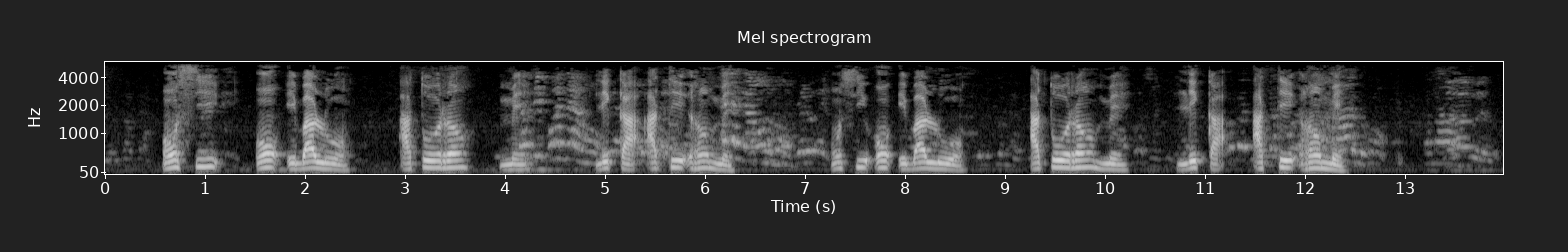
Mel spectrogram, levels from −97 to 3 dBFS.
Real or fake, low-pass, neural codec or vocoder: real; 5.4 kHz; none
